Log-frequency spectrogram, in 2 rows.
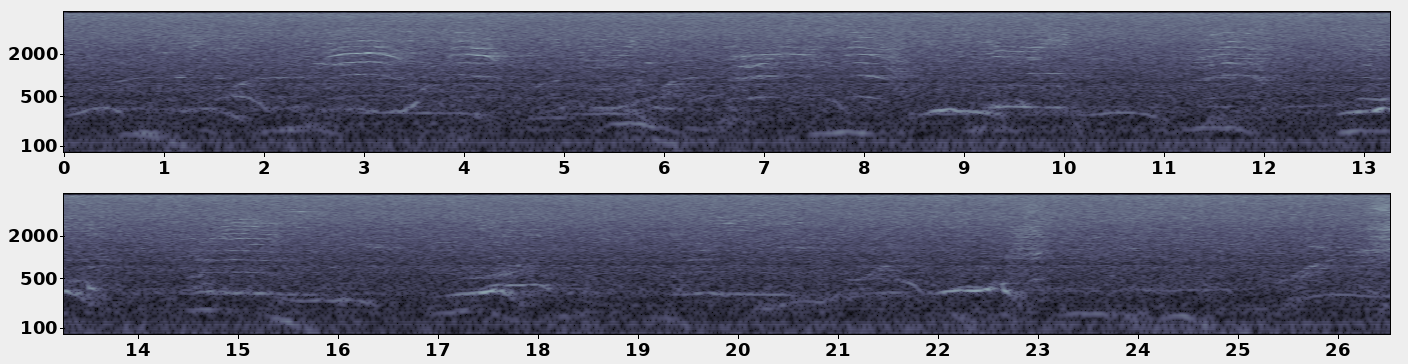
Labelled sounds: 2.6	3.4	humpback whale, 0.99 to 3.2 kHz
4.0	4.4	humpback whale, 1.6 to 2.0 kHz
6.7	7.4	humpback whale, 0.86 to 2.1 kHz
7.8	8.3	humpback whale, 0.86 to 2.6 kHz
9.3	9.8	humpback whale, 2.1 to 2.6 kHz
11.3	11.9	humpback whale, 0.83 to 3.1 kHz
15.4	15.7	humpback whale, 4.4 to 4.5 kHz

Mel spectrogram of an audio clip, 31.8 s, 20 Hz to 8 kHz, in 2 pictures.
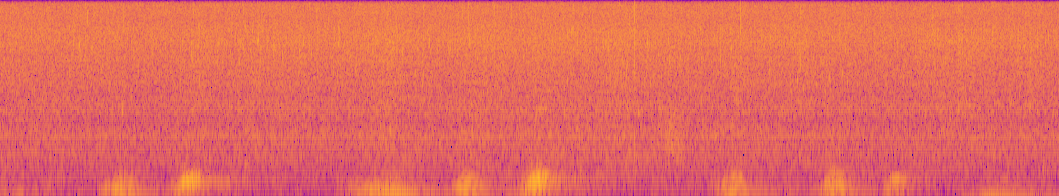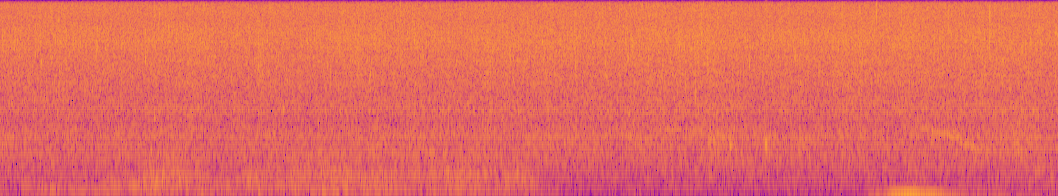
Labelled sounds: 29.9	30.3	humpback whale, 0.78 to 1.0 kHz

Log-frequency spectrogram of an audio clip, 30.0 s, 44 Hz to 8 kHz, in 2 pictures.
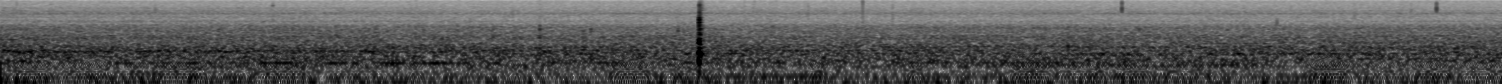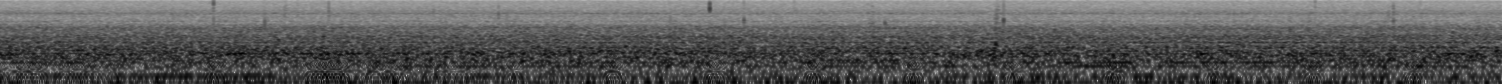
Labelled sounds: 25.0	30.0	vessel noise, 0 to 8.0 kHz

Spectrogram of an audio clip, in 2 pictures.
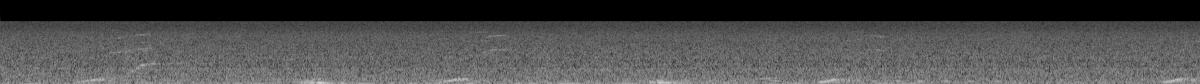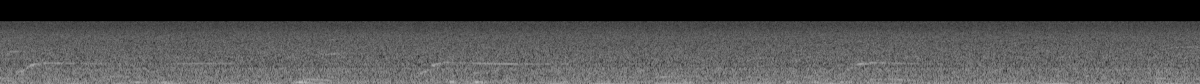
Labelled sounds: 1.4	1.6	humpback whale, 0.80 to 1.1 kHz
8.6	8.9	humpback whale, 3.6 to 3.9 kHz
12.3	12.7	humpback whale, 0.80 to 1.1 kHz
16.7	17.2	humpback whale, 0.93 to 1.1 kHz
20.5	20.9	humpback whale, 0.90 to 1.1 kHz

